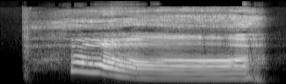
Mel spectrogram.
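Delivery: loud, dismissive scoff; scornful pah. A narrator's reading. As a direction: scoff at the idea. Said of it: "I said".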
